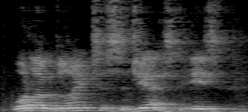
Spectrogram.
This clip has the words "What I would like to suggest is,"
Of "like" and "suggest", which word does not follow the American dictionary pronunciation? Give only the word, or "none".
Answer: none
